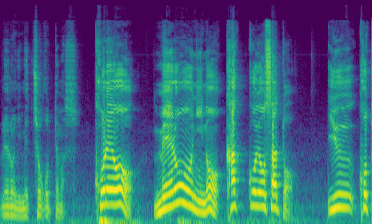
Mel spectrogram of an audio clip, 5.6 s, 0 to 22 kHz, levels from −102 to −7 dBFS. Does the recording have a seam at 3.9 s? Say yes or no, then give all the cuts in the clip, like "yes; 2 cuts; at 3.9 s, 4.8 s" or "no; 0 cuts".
no; 1 cut; at 1.3 s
